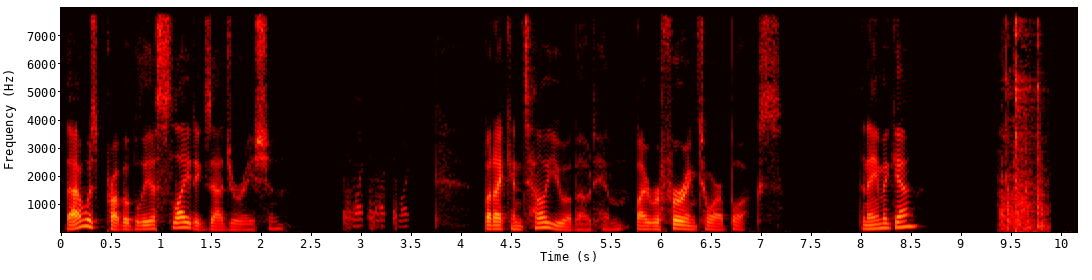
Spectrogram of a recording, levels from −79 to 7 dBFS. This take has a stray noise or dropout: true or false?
true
